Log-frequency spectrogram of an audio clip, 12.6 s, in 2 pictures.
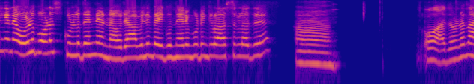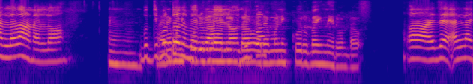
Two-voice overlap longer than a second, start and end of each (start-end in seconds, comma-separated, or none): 8.5-9.8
